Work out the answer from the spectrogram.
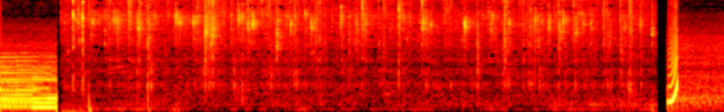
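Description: Hot dogs frying in oil in a non-stick pan: a steady sizzle full of small crackling pops. It starts just after soft piano music cuts off, and near the end a brief, loud rising sweep sounds.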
